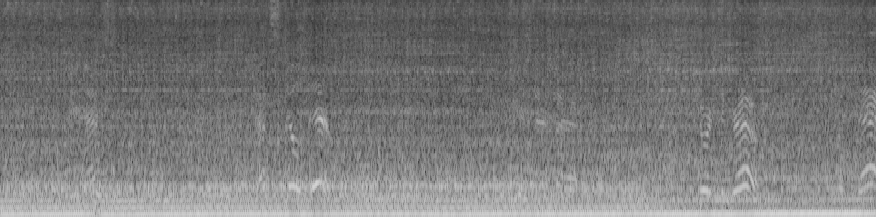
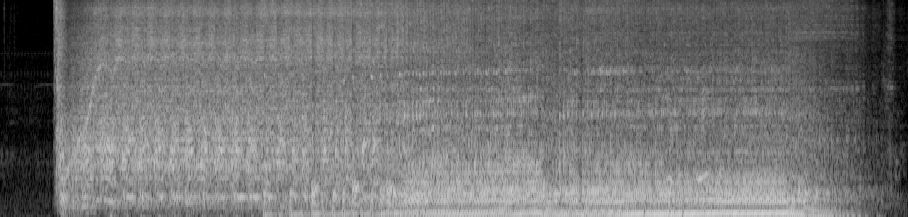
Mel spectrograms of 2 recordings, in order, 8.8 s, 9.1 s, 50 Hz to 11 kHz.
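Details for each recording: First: Genie boom lift engine after unplugging the water temperature safety circuit, which caused a partial ground: steady, even drone that stays running, slightly rich. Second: Old Genie boom lift engine, C3 relay control wire with diode reinstalled, key-on control light dim: engine catches, runs evenly about seven seconds, then dies as a partial ground drops the relay feed to about 10 volts. Stall fixed once that part was unhooked.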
